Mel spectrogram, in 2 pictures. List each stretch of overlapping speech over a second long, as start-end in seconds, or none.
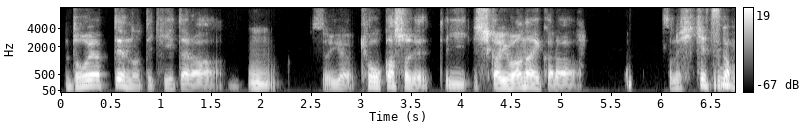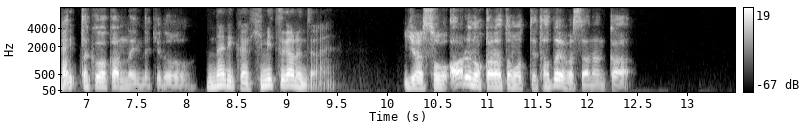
none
